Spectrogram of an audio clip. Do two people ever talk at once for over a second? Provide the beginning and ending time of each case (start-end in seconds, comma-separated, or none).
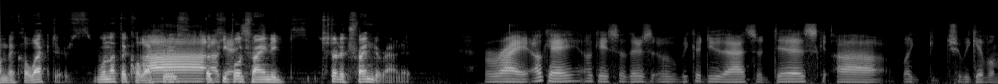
1.4-2.7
